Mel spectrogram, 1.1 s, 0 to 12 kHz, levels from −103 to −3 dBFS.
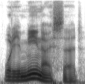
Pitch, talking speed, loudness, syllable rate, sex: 100 Hz, 340 wpm, -17 LUFS, 6.2 syllables/s, male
